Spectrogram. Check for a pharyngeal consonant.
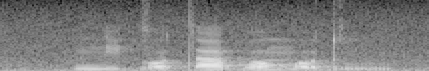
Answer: absent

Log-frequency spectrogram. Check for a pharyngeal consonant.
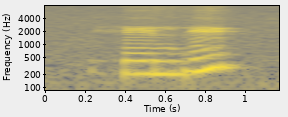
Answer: absent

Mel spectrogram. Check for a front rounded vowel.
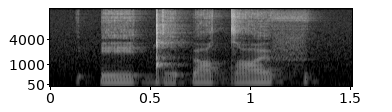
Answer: present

